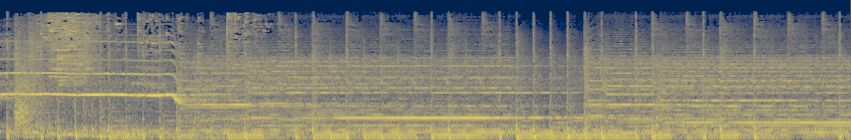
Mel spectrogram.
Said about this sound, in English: And I heard glass breaking.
